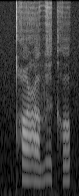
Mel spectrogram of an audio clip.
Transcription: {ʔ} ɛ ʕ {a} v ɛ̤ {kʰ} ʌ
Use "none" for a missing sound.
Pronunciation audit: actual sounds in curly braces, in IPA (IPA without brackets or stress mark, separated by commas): qʰ, a, kʰ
